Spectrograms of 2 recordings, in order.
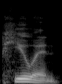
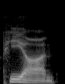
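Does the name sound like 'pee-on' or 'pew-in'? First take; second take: pew-in; pee-on. First: The name sounds like 'pew-in'. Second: The name sounds like 'pee-on'. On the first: The speaker calls it right. "Pewin, not peon" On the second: The speaker calls it wrong. "I say it wrong all the time"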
